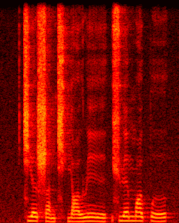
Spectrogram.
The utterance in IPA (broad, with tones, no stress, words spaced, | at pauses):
t͡ɕjɛ˥˨ʂa˨˩nt͡ɕʰjɑ˨˦ʊ̯ɻe˥˨ɪ̯ | ɕɥɛ˦mɑ˦ʊ̯ pɤ˨˦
